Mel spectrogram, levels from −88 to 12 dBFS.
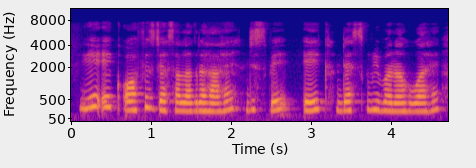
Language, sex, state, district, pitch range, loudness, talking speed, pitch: Hindi, female, Uttar Pradesh, Lalitpur, 215-240 Hz, -17 LUFS, 190 wpm, 230 Hz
